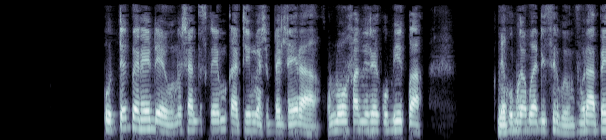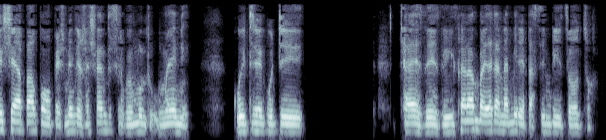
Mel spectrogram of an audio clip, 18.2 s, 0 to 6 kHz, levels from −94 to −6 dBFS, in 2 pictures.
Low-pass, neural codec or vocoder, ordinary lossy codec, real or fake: 5.4 kHz; codec, 44.1 kHz, 3.4 kbps, Pupu-Codec; MP3, 32 kbps; fake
